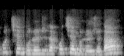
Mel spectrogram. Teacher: 꽃에 물을 주다, 꽃에 물을 주다, 치읓 소리가 그대로 나는 것 같죠? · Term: 연음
